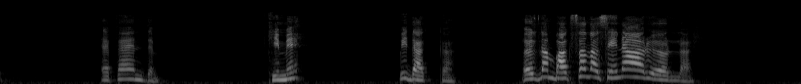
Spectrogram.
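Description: An adult woman speaks with animation, close by.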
